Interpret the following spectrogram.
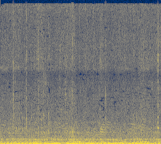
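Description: Faint, steady buzzing of insects over a low rumble.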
